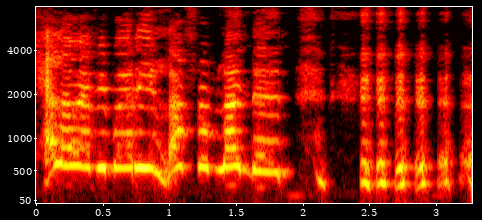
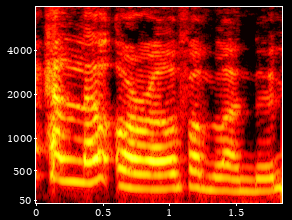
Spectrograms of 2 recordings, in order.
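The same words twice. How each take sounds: First: High, sing-song, slowed-down mock greeting with a laugh; mock cheery greeting. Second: Said in the usual way. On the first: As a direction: play up the viewer's cheery hello, drawing out love from London. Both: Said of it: "Or it's like".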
